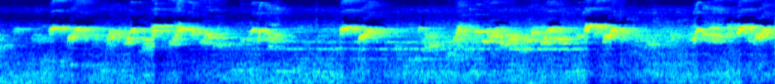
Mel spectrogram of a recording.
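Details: Red-whiskered bulbul, a well-formed bird whose beak skin is whitening and starting to peel, singing bright warbled phrases in quick bursts of rising and falling notes, with short pauses between runs.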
